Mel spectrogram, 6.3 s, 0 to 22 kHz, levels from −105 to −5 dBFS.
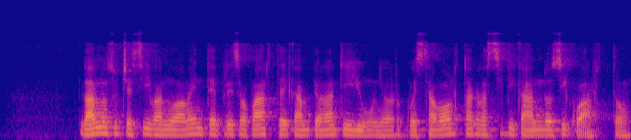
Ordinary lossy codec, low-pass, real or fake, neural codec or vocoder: Opus, 32 kbps; 7.2 kHz; real; none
